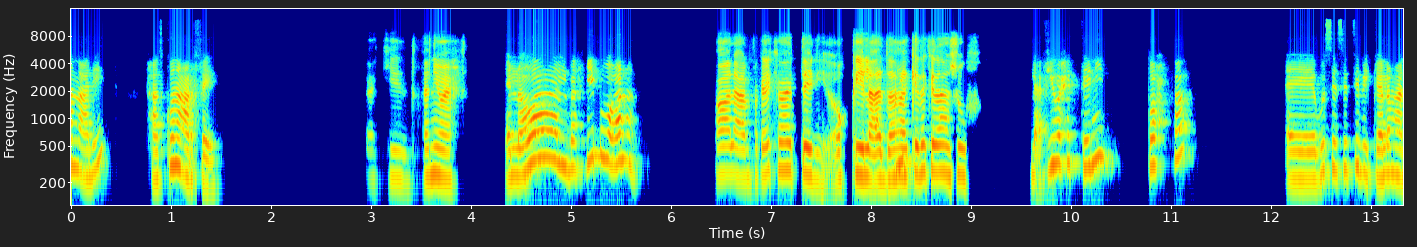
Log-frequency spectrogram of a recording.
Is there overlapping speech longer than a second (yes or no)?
no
